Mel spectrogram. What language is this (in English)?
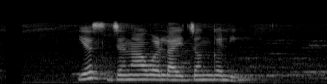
Nepali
